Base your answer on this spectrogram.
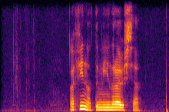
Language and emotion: Russian, neutral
